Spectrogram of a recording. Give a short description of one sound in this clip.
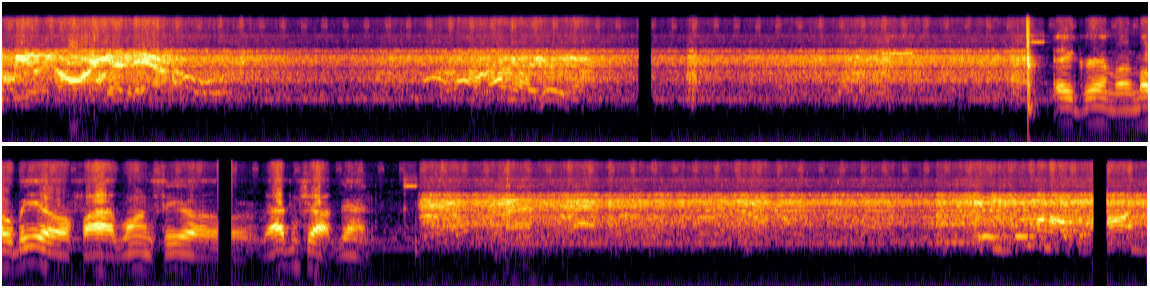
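A radio loudspeaker hisses with steady static.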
